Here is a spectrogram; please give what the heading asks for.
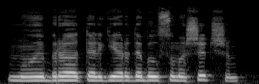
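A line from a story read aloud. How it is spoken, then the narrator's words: Calm reply. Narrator (Russian): спокойно ответил брат Левана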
